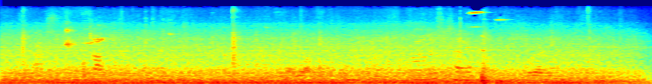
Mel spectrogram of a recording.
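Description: Vallvidrera funicular car running, a steady low rumble, with a short knock about five seconds in.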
